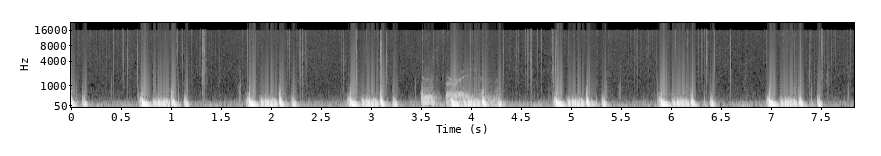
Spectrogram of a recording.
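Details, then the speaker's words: Pulmonary stenosis at the pulmonary area (second left interspace): mid-systolic ejection murmur with delayed, soft pulmonary valve closure and abnormally wide second-sound splitting that increases with inspiration; heartbeat about 57 per minute, recorded through inspiration and expiration. "pulmonary valve closure is delayed and abnormally wide splitting of the second heart sound is conspicuous note that the splitting increases with inspiration and the second component or pulmonary valve closure is soft"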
